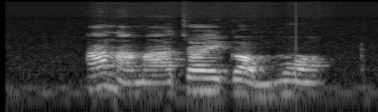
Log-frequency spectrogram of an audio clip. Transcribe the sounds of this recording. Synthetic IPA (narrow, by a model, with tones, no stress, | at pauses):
a˦na˨ma˨a˨t͡ʃɔ˦ɪ˦ɡɔ˦˨m̩˨˦mʊ˦ɔ˦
